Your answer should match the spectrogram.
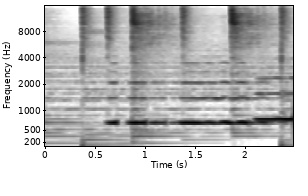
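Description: Minang pop arrangement played on a Roland keyboard with a phone's ORG arranger app: a drum beat with regular kick and cymbal strokes under sustained chords, and a bright, flute-like lead melody that comes in about two-thirds of a second in.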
